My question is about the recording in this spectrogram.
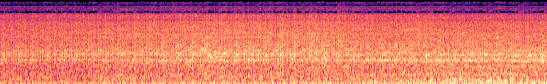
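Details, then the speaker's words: Diesel engine idling after fuel system flushed of dirt/debris and fuel lines bled (weak power); deep, steady even idle about three beats per second, no stumbles or knocks; fuel now flows freely, runs healthy. "เครื่องเราจัดให้แล้วน้องเฟิร์สมาล้างน้ำมันเดินสะดวกเลยครับแบบนี้ช่างเราจัดให้แรงเลยนะพี่พี่ว่าแรงขึ้นไงน้ำมันเดินสะดวก"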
